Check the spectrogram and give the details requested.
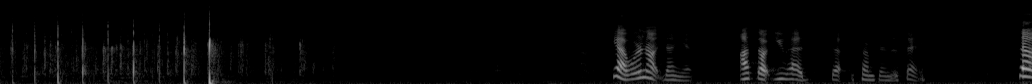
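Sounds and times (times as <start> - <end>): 
children clapping hands: 0.0 - 3.8
speech: 6.2 - 9.4, 10.2 - 10.3.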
